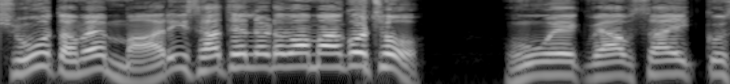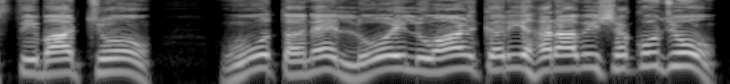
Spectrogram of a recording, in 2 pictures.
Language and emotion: Gujarati, angry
